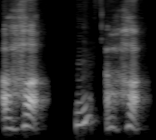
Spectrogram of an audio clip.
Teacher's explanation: So Visarga is an aspirated sound. It is the pushing out of breath, right? And it takes on what happens, that ha takes on the sound of the vowel of the swara that it is attached to.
